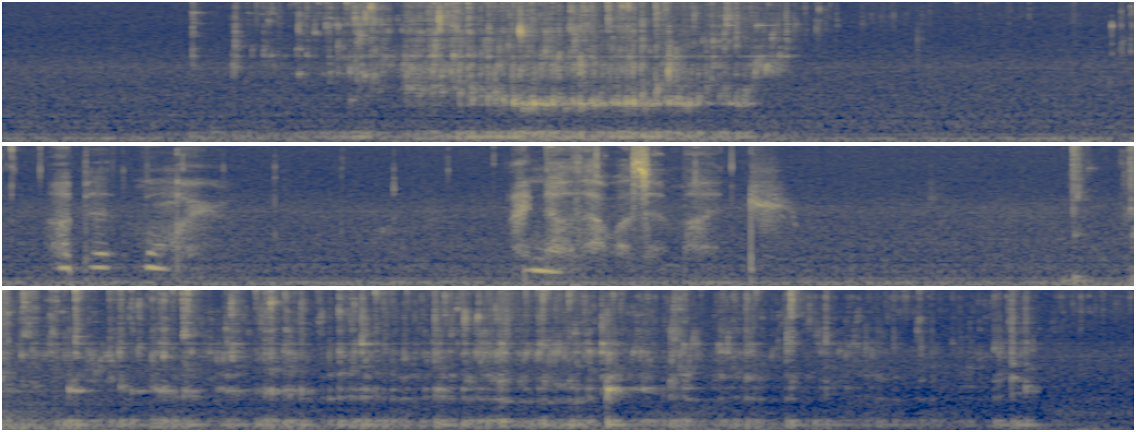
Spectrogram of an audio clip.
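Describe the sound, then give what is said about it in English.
Homemade liquid is poured into a cup: a short gurgling pour, a few scattered drips, then a longer, steadier pour that keeps trickling to the end. “I'll pour and you tell me when to stop.”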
